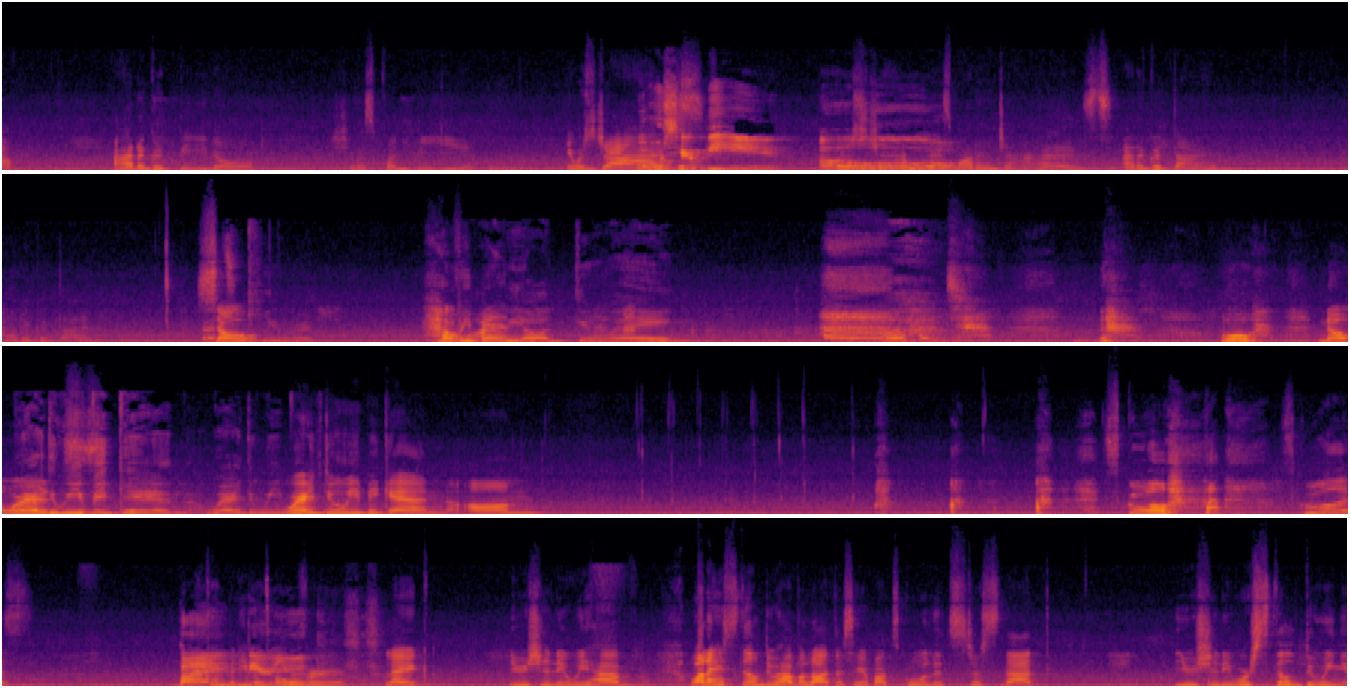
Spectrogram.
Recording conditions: background noise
